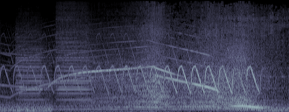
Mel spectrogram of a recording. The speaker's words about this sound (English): Where are those cop cars going?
